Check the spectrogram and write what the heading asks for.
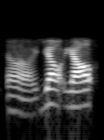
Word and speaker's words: Yawt Yawt: It's Yawt Yawt, which is YAWT.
